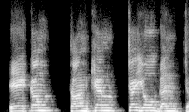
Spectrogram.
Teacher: क्योंकि क के ऊपर अनुस्वार के बाद का अक्षर है स, तो उसका उच्चारण होगा म,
